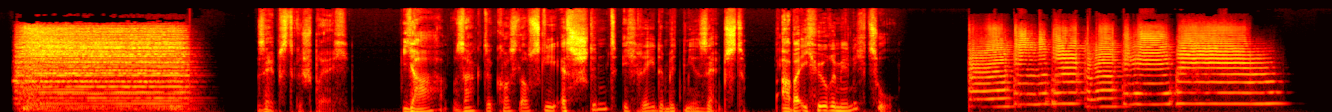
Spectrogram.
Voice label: Poetisch

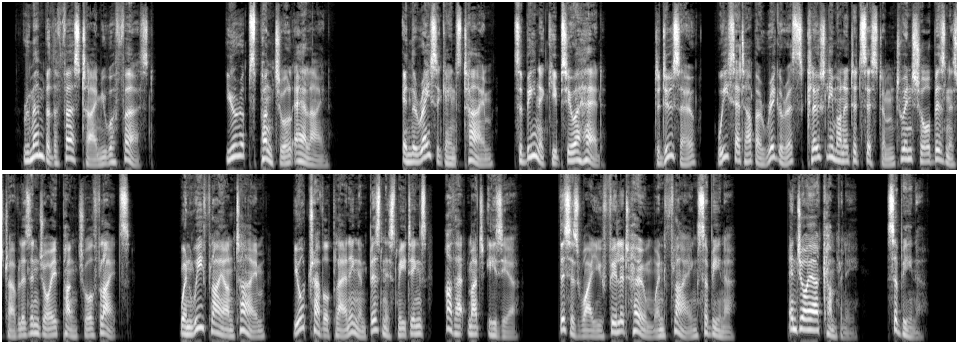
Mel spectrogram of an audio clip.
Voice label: Kommentar Neutral

